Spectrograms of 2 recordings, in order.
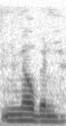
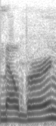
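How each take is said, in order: First: Melbourne is said the Australian local way. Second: Melbourne is said the speaker's Canadian way. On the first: This is how the locals taught the speaker to say it. The speaker calls it right. "now it's Melbourne" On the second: This is how the speaker said it before moving. The speaker calls it wrong. "I used to say Melbourne"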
